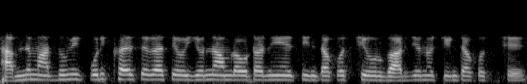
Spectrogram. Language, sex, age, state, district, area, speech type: Bengali, female, 30-45, West Bengal, North 24 Parganas, urban, conversation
